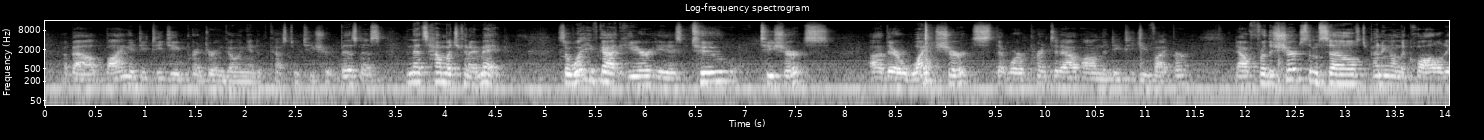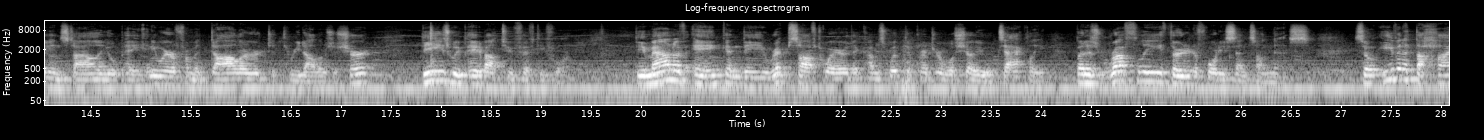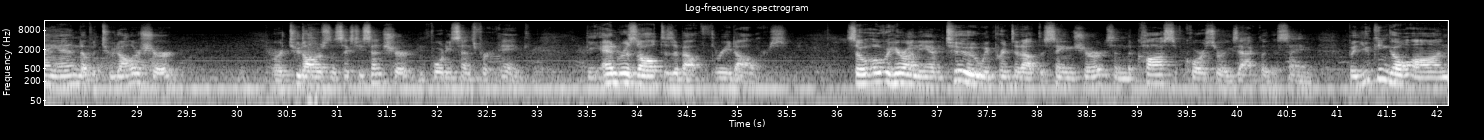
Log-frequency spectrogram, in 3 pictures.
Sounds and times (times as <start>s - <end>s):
Speech: 0.2s - 19.4s, 20.0s - 29.5s, 30.3s - 42.1s.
